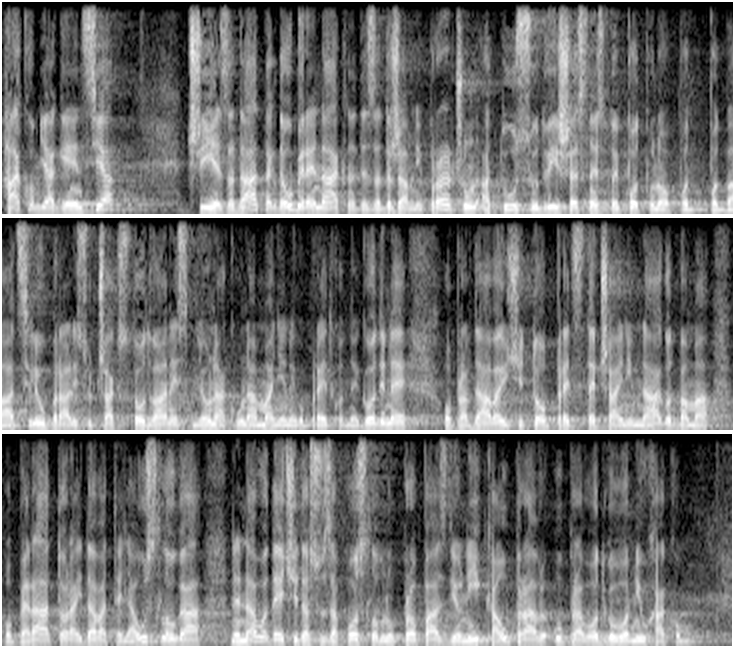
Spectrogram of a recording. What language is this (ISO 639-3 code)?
hrv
